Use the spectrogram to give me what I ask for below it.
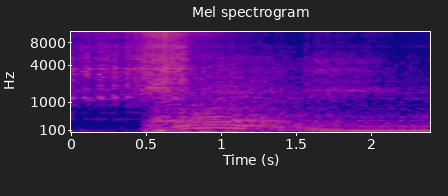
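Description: A car engine revving as the car drives off, a low drone that swells sharply after half a second and then holds as a steady, loud hum with no voices.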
